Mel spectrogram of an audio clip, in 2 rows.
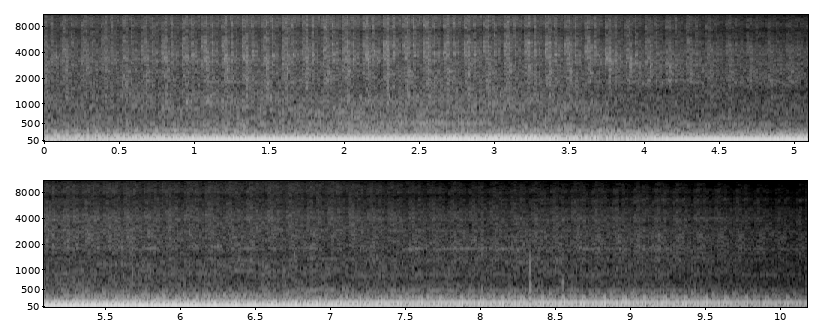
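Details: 1996 Volvo 850R turbo, about 90,000 miles, cold start after 16 years in storage, with new plugs, coil, fuel filter, fluids, thermostat, battery and 98-octane fuel: deep, steady, even idle pulsing at about 220 beats a minute while warming; it runs cleanly.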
